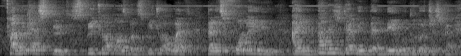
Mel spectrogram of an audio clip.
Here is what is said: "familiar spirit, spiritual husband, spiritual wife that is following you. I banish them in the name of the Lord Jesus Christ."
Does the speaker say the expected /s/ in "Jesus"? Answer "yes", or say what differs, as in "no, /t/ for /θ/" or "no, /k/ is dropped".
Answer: no, /s/ is dropped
